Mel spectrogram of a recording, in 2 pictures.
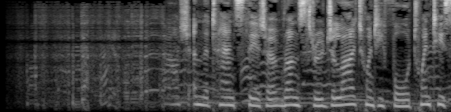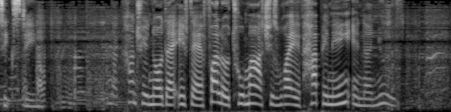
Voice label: radio

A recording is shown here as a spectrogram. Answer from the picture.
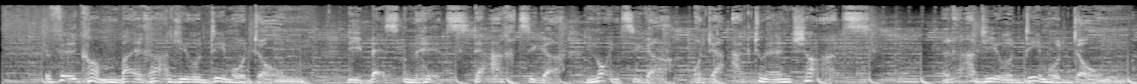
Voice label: Station Voice, Radio, German; Station Voice Demo/Radio

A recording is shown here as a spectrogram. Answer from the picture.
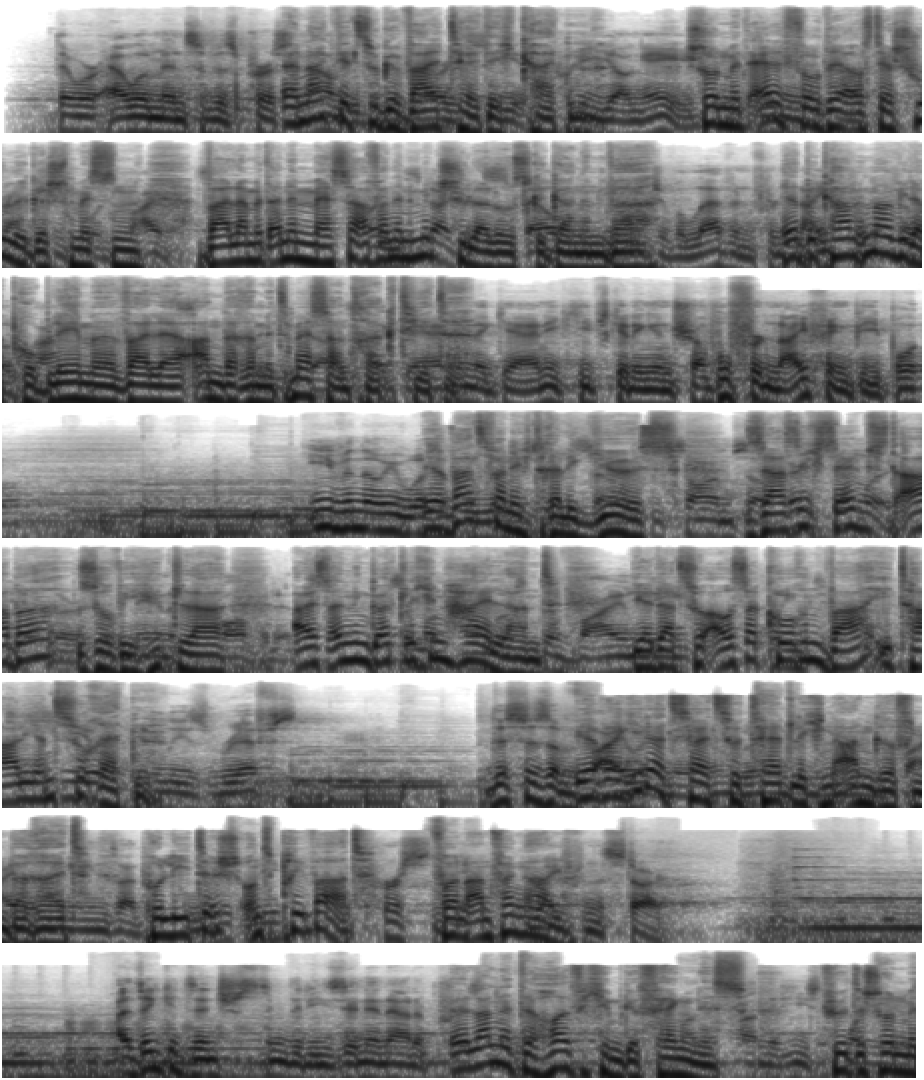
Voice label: VOICE OVER; ORF; Europas erster Faschist Benito Mussolini

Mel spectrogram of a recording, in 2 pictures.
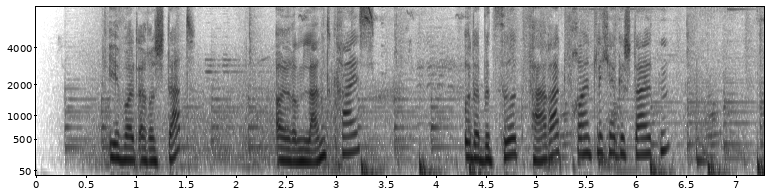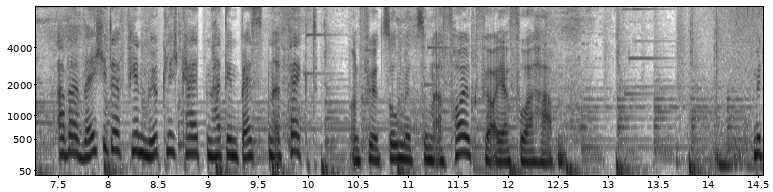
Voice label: Explainer; Plan F

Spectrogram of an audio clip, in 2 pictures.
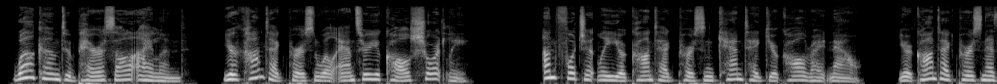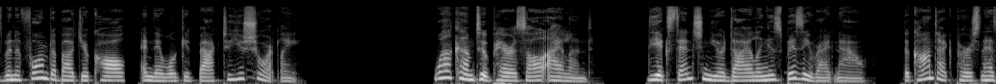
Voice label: US IVR; Parasol Island

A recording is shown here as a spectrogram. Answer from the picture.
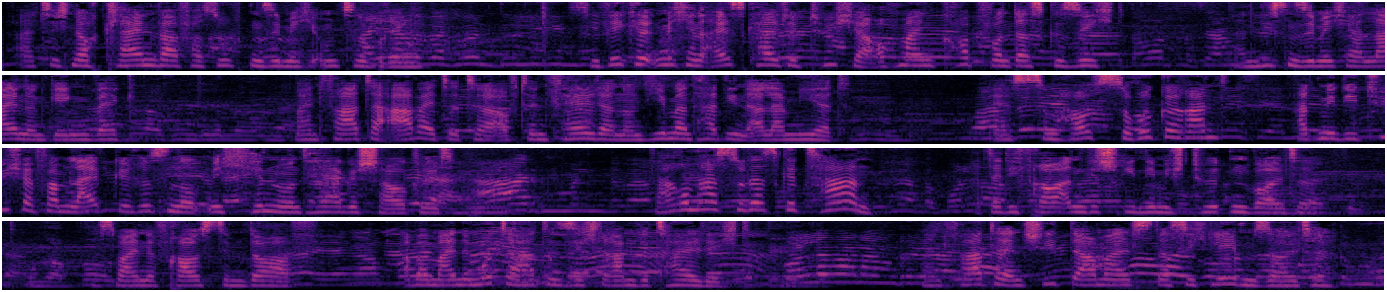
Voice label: voiceover; indiens ungewollte toechter

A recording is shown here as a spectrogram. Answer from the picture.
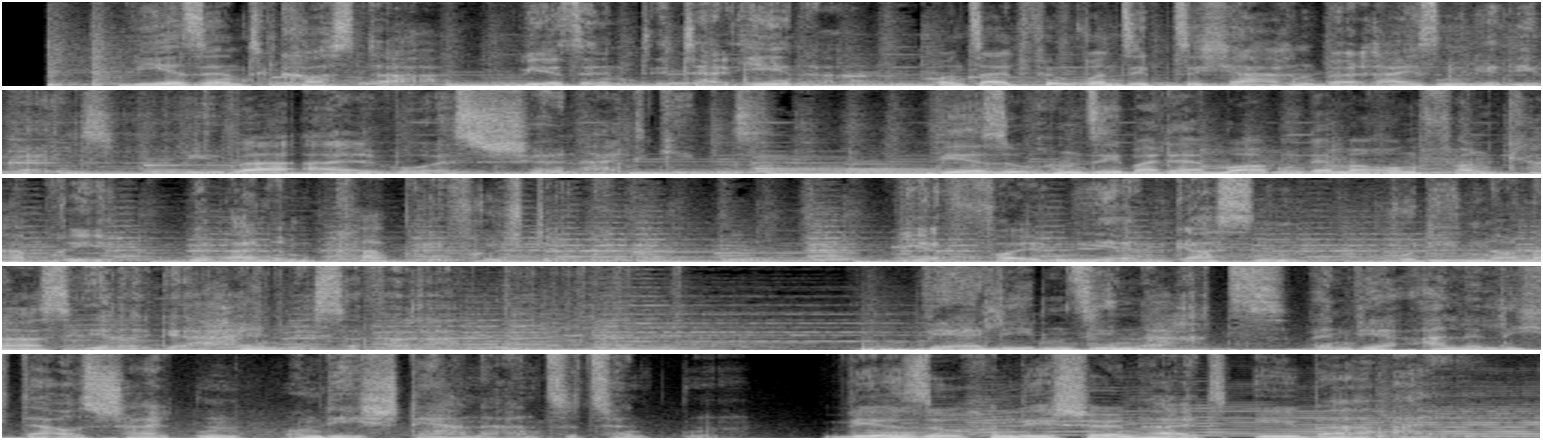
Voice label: Commercial, Commercial (Werbung), German; voice; TV-Werbung - Costa Cruises

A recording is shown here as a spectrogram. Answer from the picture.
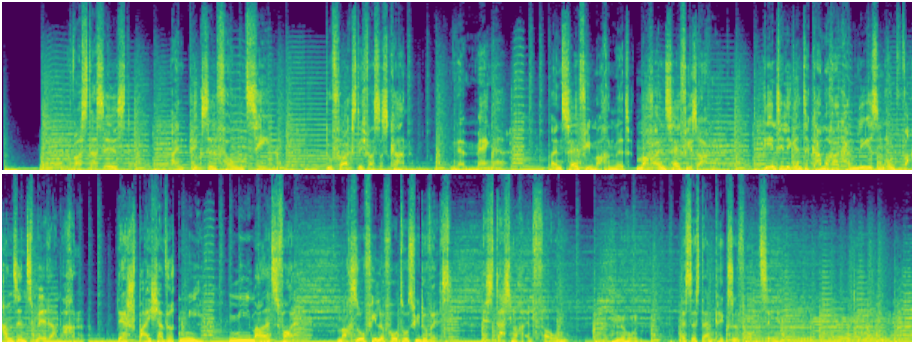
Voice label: Relaxed, German; voice

